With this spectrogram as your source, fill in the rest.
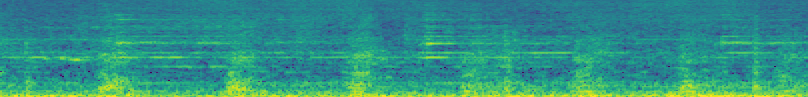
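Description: Steam hisses steadily from the Black River Limited, a New Jersey excursion train of an Erie caboose and two coaches running between Ringoes and Flemington. Loud, close wheel clatter pulses rhythmically under the hiss.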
